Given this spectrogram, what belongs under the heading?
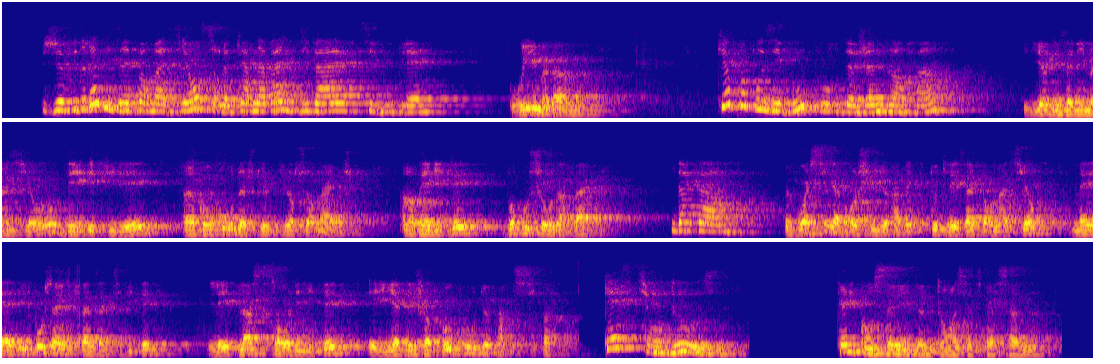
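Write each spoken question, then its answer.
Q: Quel conseil donne-t-on à cette personne?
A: De s'inscrire rapidement aux activités, car les places sont limitées.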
